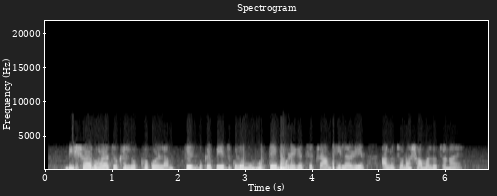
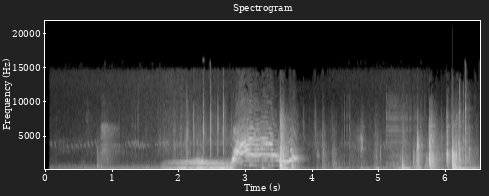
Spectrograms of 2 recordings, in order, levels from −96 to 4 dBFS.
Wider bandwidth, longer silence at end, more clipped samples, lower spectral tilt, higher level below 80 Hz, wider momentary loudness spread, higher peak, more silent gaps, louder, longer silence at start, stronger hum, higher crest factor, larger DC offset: second, 3.7 kHz vs 15.5 kHz; first, 0.4 s vs 0 s; neither; first, -10 dB/octave vs -3.5 dB/octave; second, -56 dBFS vs -36 dBFS; second, 9 LU vs 25 LU; about the same, 0 dBFS vs 0 dBFS; neither; about the same, -19 LUFS vs -19 LUFS; second, 0.3 s vs 0.6 s; neither; second, 18 dB vs 24 dB; neither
